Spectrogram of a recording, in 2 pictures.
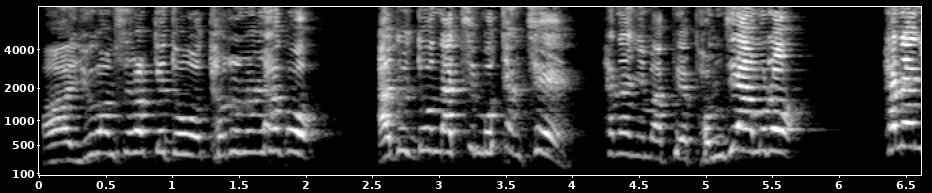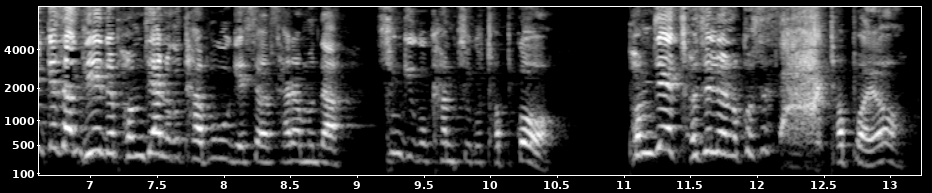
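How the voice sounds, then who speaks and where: Woman pastor ranting through a sermon, high voice, yells then mutters. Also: lively intonation, normal speed. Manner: fiery, scolding, swings between shouting and low muttering. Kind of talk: expository sermon.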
